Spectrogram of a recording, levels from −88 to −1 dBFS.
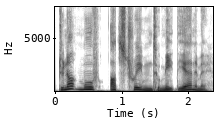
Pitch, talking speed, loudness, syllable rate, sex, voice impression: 165 Hz, 225 wpm, -16 LUFS, 5.2 syllables/s, male, masculine, adult-like, clear, slightly refreshing, sincere, slightly sweet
